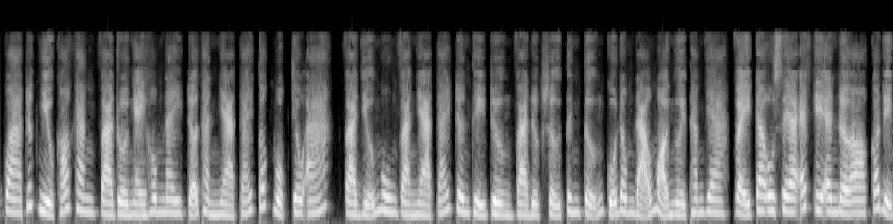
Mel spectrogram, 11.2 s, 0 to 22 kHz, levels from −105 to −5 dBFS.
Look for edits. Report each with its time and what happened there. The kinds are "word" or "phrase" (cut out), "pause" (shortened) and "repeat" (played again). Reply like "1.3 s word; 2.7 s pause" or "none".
9.1 s pause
